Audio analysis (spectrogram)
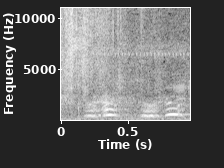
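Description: A border collie in a sunny dog park gives a few short, soft yips and whimpering barks, close by and in quick succession, with no talk over them.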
